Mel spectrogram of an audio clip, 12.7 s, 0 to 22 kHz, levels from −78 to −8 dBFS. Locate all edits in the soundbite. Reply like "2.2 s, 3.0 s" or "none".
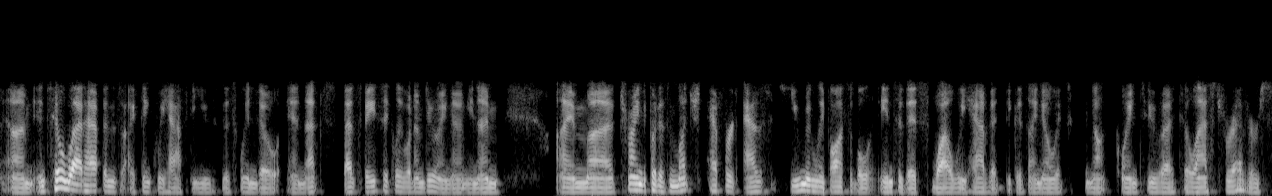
none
